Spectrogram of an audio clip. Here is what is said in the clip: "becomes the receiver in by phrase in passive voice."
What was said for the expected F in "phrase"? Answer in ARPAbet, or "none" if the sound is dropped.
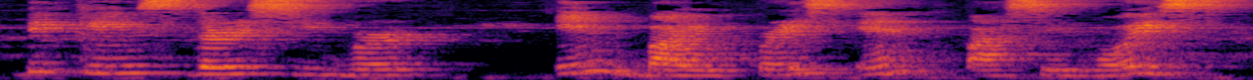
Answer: P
